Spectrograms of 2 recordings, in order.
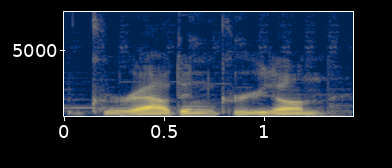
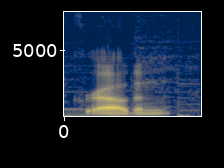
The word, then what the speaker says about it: Groudon: So we finally come to Groudon. I don't know how to pronounce it. I've always said it's Groudon, but hey, it's gonna depend on you.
